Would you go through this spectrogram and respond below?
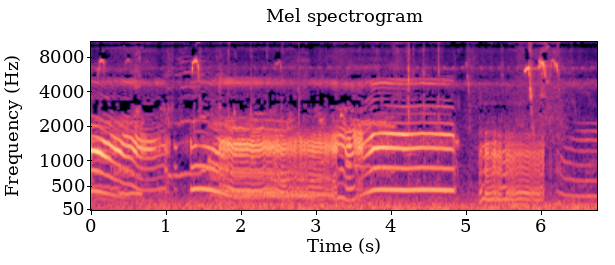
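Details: Otters waiting for a meal of mullets in the mangroves give long, drawn-out wailing whines, some held steady and others bending downward, overlapping at times, followed by quieter, wavering squeaks.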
